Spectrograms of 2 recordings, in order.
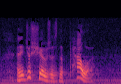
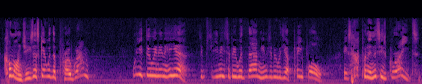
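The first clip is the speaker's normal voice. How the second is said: eager Peter; 9 semitones higher than usual. Retold or imitated. Peter urging Jesus back.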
